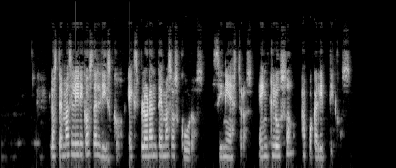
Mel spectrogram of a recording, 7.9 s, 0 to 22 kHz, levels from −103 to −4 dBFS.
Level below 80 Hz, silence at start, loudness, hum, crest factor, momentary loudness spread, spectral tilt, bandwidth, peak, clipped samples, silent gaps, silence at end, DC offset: -74 dBFS; 1 s; -20 LUFS; none; 24 dB; 14 LU; 0 dB/octave; 14 kHz; 0 dBFS; under 0.1%; 4.12-4.25 s, 5.09-5.17 s, 5.94-6.02 s; 0.95 s; under 0.1%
